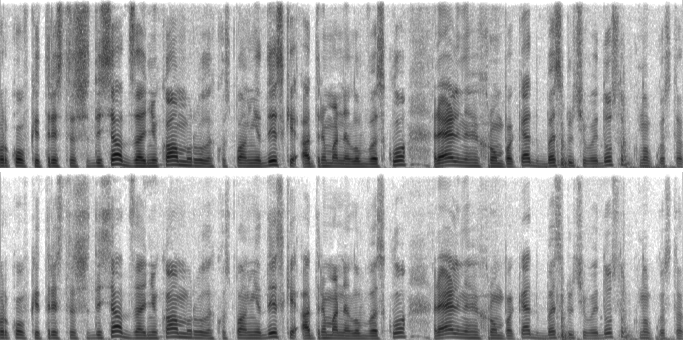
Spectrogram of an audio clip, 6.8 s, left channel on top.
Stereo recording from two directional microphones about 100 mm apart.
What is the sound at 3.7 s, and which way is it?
Speech, 50° left (ahead or behind).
